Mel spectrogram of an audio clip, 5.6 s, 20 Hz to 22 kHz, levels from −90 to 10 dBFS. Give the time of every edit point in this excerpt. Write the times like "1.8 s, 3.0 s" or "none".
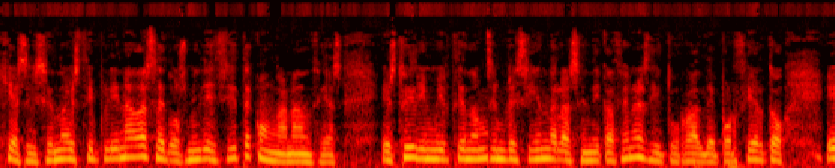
1.1 s, 2.8 s, 3.2 s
